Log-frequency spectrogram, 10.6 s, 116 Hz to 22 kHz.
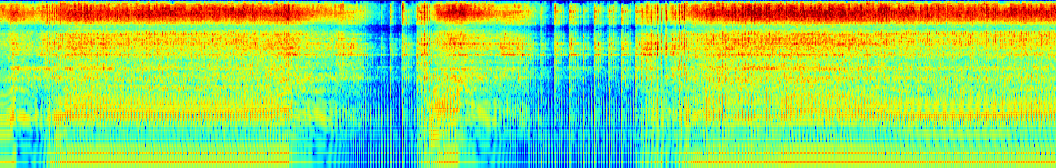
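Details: Echo CS-310 chainsaw after cracked purge bulb replacement, cutting cherry: revs climb and bog through each cut, never a crisp scream, burbling top end; high-speed mixture sounds a little rich, to be leaned out.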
